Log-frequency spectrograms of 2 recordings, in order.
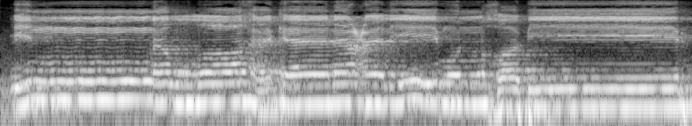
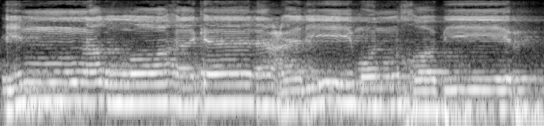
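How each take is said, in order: First: The final long vowel is held for four beats. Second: The final long vowel is held for two beats. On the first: "Empat harkat" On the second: "Dua harkat, boleh"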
